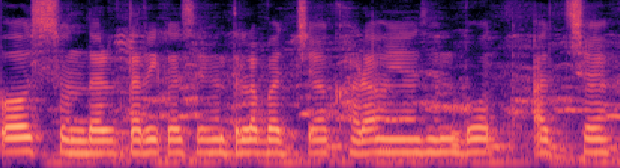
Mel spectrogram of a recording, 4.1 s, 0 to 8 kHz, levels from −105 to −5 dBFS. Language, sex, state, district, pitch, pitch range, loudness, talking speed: Garhwali, female, Uttarakhand, Tehri Garhwal, 190 Hz, 185-195 Hz, -30 LUFS, 175 wpm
